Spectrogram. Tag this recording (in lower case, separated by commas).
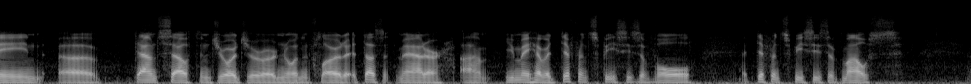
speech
